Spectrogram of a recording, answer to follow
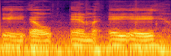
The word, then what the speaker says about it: Alma: It's actually pronounced Alma. Almaa.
